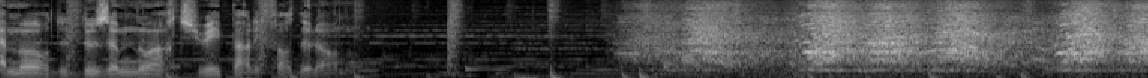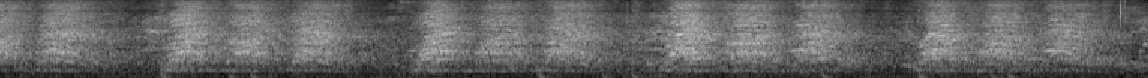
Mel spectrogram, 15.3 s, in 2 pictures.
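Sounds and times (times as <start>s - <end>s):
speech: 0.0s - 2.6s
street protest crowd chanting Black Lives Matter: 4.1s - 15.2s.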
